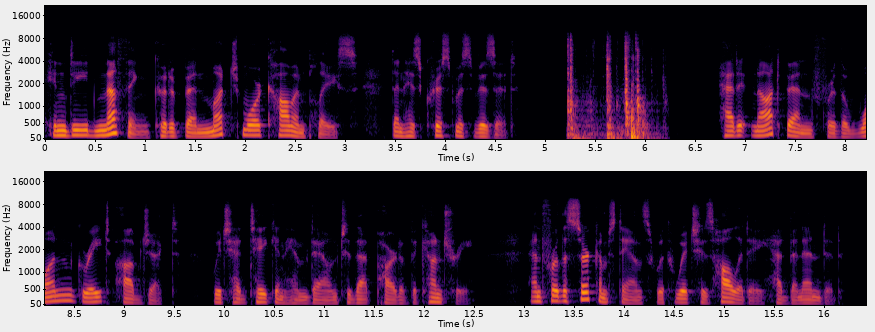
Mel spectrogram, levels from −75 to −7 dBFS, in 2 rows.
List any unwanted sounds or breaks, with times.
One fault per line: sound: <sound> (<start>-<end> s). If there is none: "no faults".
sound: squeak (5.2-6.2 s)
